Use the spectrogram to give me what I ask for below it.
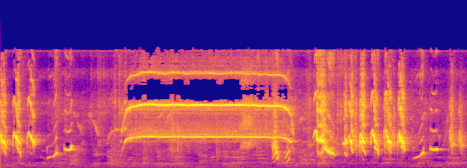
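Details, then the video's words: Champion caged poci Oriental magpie-robin in energetic ngeplong song, with staccato whistled notes and downslurs around a long, level, pure whistle held for more than two seconds, then fast repeated chirps. "PANCINGAN KACER POCI JUARA NGEPLONG GACOR"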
